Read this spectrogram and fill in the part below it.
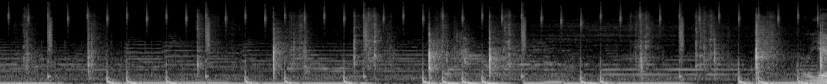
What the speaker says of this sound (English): we want to get that chopped really well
